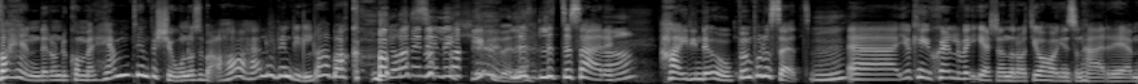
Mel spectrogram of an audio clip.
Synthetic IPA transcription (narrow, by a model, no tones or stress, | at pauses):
vaɦɛnd̪əɾɔmd̪ɵkʰɔmːəɾɦɛmːt̪ʰɪlɛnpæʂuːnɔs̬ɔbɑ̰ːʔɦɑɦæːɭuːɡd̪ɛɛnd̪ɪlːd̪ʊhæːɾbɑːkɔasɔ | liːliːt̪əsɔhæːɾ | hajd̪ɪŋd̪ɛoːpːənpɔnɔsɛt̪ː | jɑːɡkʰanjɵɧɛlveːʂɛnːad̪ɔat̪jɑːɡhaɾjɵɛnsɔnɦæːɾ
